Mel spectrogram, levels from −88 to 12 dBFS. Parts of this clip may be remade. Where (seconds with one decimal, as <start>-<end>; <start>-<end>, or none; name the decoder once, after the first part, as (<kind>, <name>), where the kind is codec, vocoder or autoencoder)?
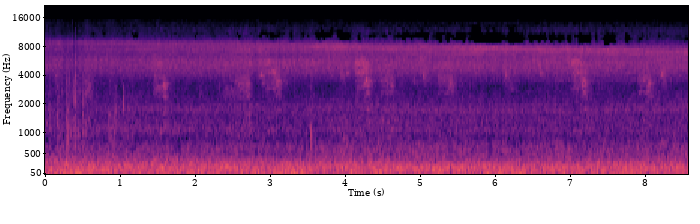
0.0-8.6 (vocoder, BigVGAN v2)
